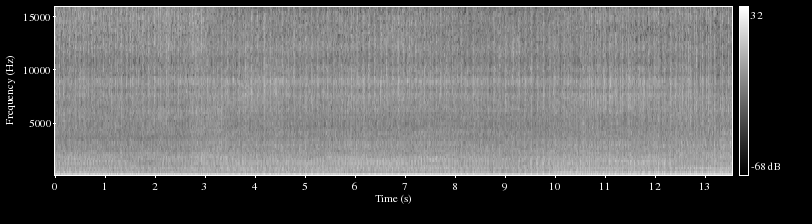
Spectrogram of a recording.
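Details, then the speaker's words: 2005 Ski-Doo MX-Z Renegade 600 H.O. SDI two-stroke with a long history of hard starting, cold-started after an overnight frost soak following a new fuel pump, pressure regulator and strainer: a steady raised warm-up idle with even buzz and no misses. Normal fast idle before it drops into open loop. "curious to see how long here it takes for it idles down once it gets up into open loop"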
